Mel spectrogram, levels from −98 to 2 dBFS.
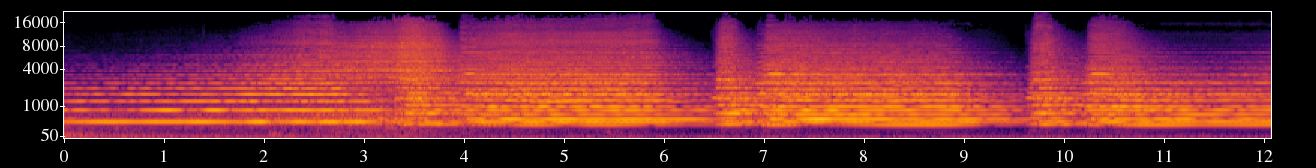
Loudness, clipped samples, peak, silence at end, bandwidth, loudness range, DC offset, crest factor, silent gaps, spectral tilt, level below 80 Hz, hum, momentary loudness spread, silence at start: -20 LUFS; under 0.1%; -4 dBFS; 0 s; 19.5 kHz; 3 LU; under 0.1%; 16 dB; none; 0 dB/octave; -58 dBFS; none; 8 LU; 0 s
